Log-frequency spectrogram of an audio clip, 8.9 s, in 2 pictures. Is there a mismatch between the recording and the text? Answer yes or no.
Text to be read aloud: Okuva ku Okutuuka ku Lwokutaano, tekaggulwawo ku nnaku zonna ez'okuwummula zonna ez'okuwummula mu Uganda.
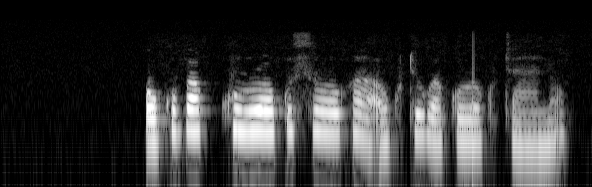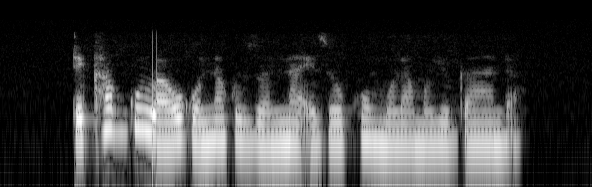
yes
